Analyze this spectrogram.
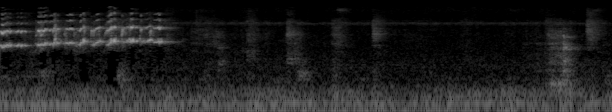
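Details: A male Gouldian finch (yellow back, red head, white chest) singing at night produces under two seconds of rapid, pulsing buzzy notes, followed by faint clicks and near-silence.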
